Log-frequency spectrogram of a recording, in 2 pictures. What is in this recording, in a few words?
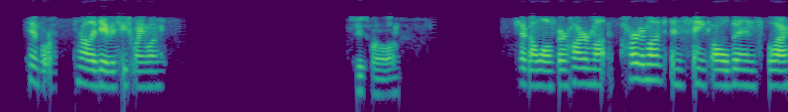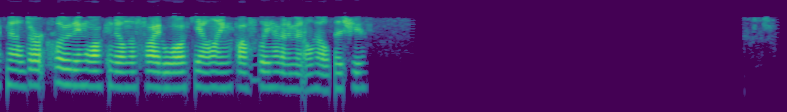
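Police Northeast District Dispatch, p25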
